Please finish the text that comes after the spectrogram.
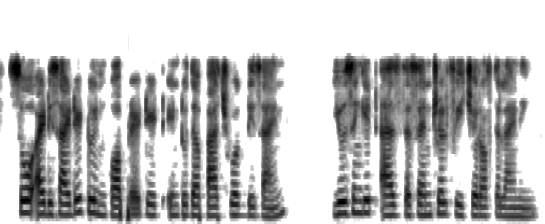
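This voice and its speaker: A woman hosting a sewing channel, explaining each step calmly in a voice-over, her voice coarse and hoarse from a cold. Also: on the low side, no echo, lo-fi sound.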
